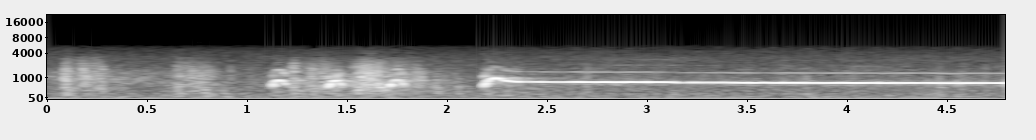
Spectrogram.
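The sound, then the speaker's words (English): A coyote calling at night gives a few short, yipping cries, then a long, steady howl that holds one high pitch until the end. It is heard alone, with no talking. “That's just a coyote.”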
